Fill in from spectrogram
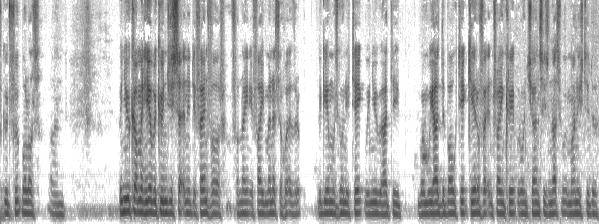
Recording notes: Clyde 1 Superscoreboard LIVE. Live from Scotland HQ at Drygate Brewery.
